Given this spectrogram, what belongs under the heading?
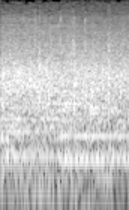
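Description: A church congregation applauds during a sermon: a dense, steady wash of clapping from many hands, sustained evenly throughout with no voices standing out.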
